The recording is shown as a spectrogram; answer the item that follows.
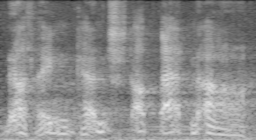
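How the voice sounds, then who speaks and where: An actor playing a frail, dying old scholar who speaks slowly and solemnly in a gravelly voice. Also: male voice, mid-range voice, echoey room, over music, exaggerated voice. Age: older. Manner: slow, solemn and weighty. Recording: game score loud behind voice.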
